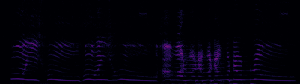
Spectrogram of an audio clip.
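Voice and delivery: high, singsong hooting nonsense; made-up bird call. Acted. Bear tries talking in bird language.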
